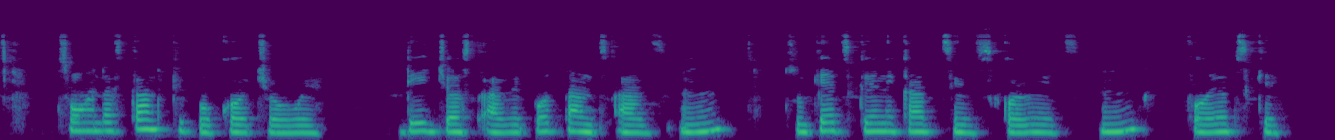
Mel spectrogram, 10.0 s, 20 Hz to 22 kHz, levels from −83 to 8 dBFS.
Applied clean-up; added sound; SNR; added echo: none; none; none; none.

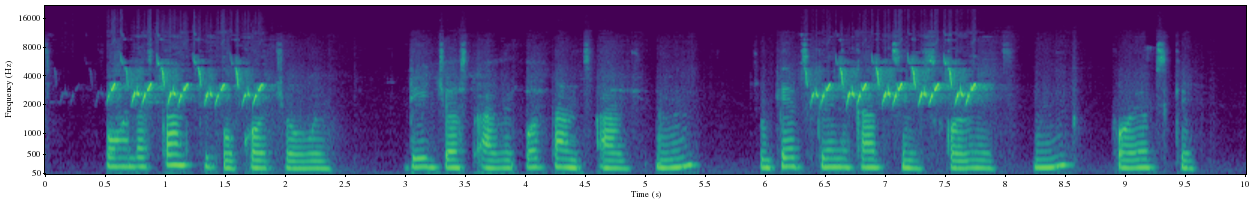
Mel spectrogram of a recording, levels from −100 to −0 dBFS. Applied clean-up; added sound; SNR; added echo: neural mask model RNNoise.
